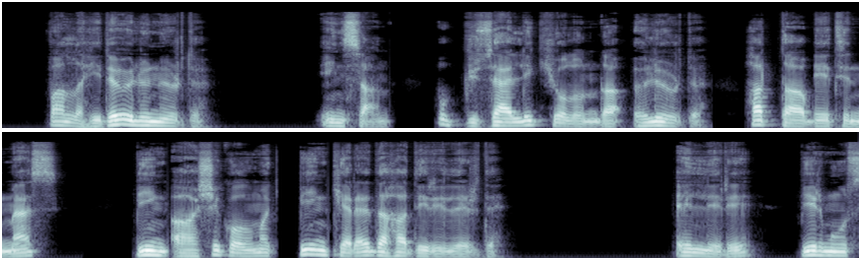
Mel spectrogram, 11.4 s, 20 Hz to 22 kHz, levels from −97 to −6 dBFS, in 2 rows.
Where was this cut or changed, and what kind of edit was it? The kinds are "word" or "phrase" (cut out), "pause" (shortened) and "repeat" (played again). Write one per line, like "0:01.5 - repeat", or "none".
0:05.4 - word
0:06.8 - word
0:07.5 - word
